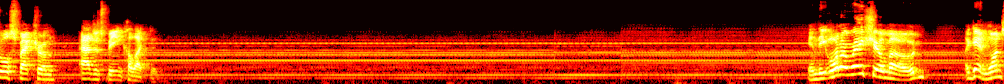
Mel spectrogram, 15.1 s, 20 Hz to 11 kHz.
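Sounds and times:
steady electrical hum: 0:00.0 - 0:15.0.

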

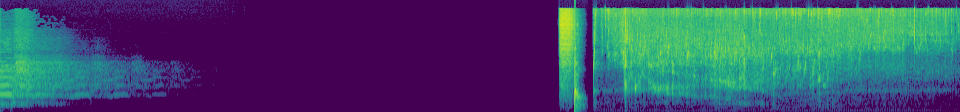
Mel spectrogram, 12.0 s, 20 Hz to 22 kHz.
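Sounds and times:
fizzing drips and bubbles: 0:07.4 - 0:12.0.

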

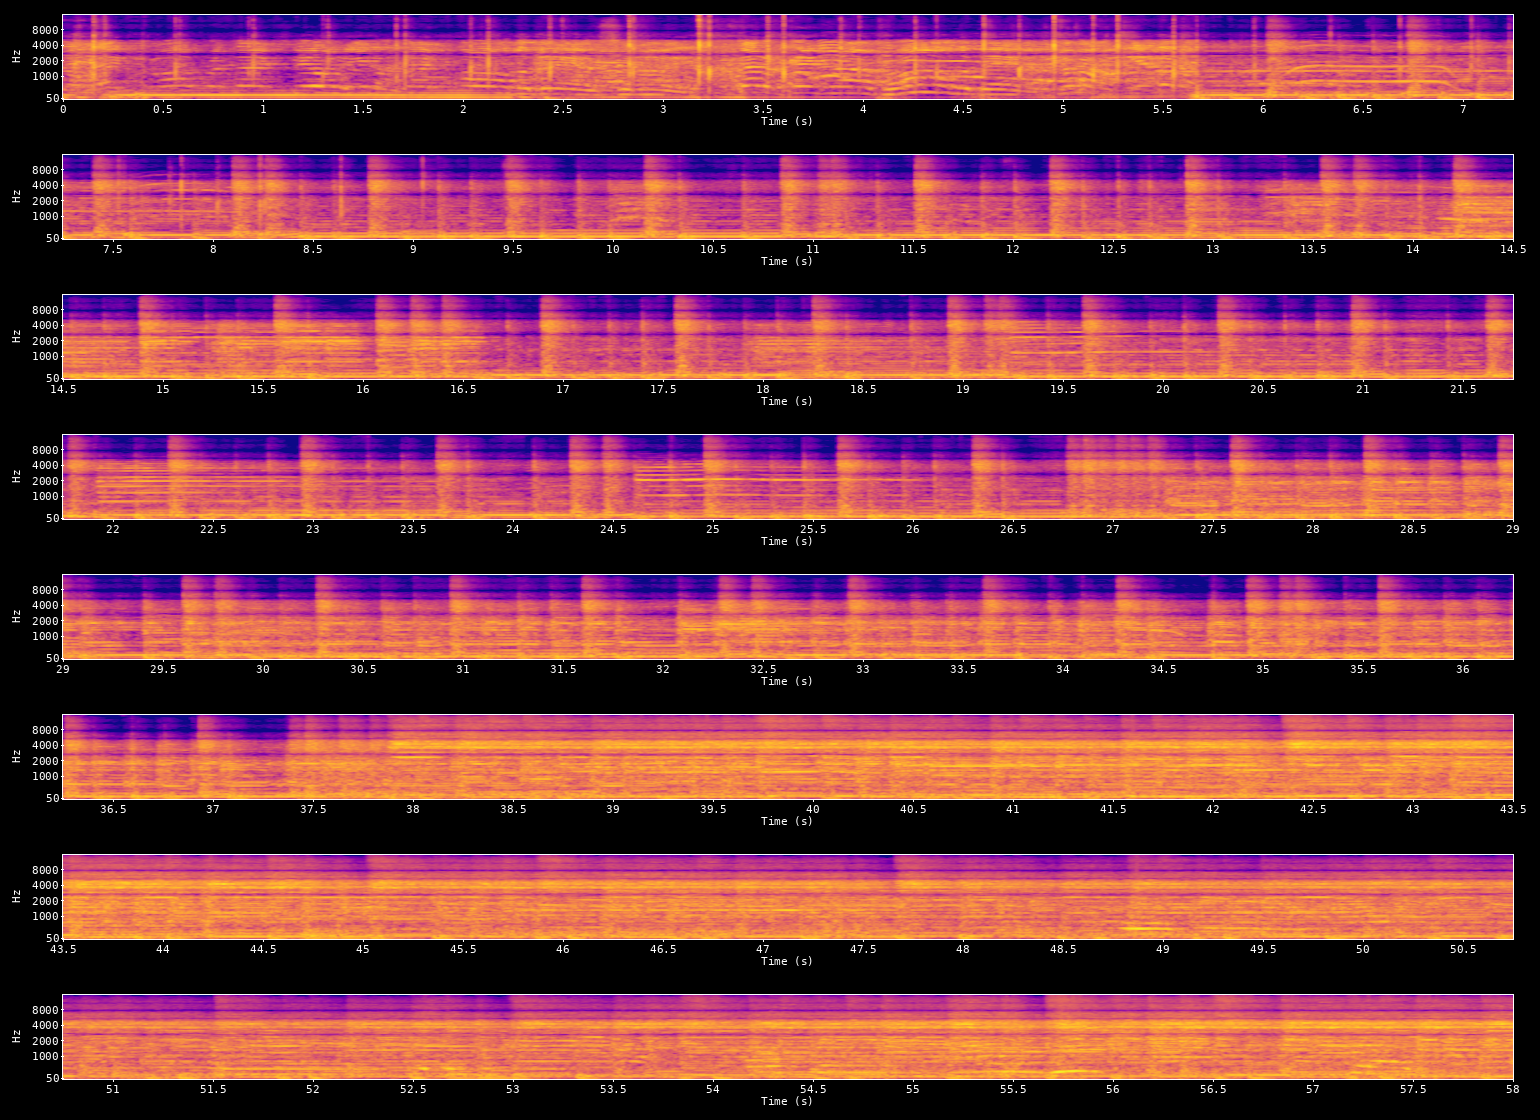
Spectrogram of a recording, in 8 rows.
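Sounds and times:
live rock band playing loud: 0:00.0 - 0:58.0.

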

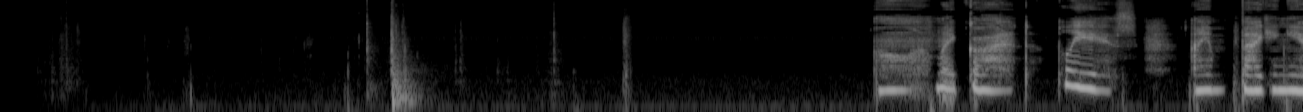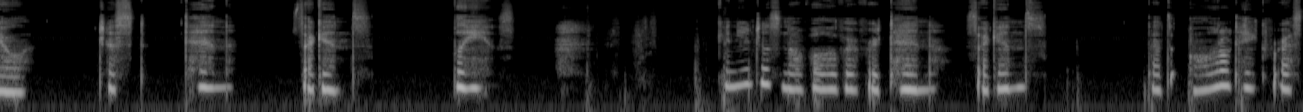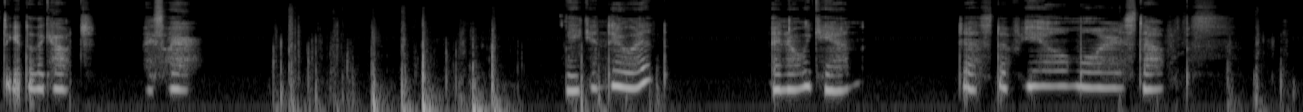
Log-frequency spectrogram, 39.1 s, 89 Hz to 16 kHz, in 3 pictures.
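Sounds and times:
door clicks and knocks: 0:00.4 - 0:00.9, 0:03.5 - 0:05.8
heavy door thud: 0:03.6 - 0:04.6
faint breath: 0:11.4 - 0:11.8, 0:18.6 - 0:19.0.

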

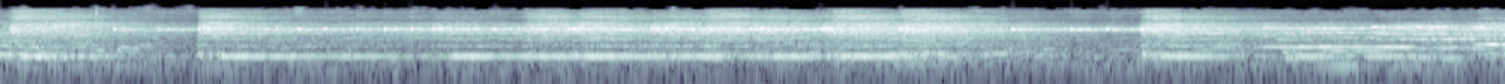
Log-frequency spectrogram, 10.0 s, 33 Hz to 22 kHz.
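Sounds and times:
opera accompaniment long note: 0:07.6 - 0:10.0.

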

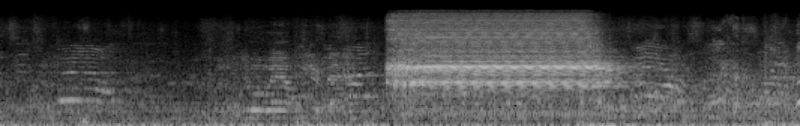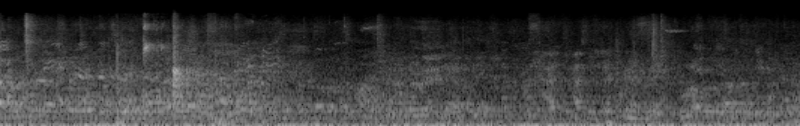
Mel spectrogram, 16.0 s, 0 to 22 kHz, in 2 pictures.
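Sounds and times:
crowd chatter: 0:00.0 - 0:16.0
scoreboard horn buzz: 0:03.9 - 0:06.6.

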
